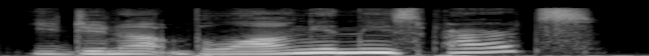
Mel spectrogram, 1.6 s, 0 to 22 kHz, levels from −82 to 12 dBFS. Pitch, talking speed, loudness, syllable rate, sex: 220 Hz, 260 wpm, -13 LUFS, 6.3 syllables/s, female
